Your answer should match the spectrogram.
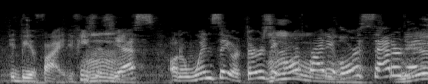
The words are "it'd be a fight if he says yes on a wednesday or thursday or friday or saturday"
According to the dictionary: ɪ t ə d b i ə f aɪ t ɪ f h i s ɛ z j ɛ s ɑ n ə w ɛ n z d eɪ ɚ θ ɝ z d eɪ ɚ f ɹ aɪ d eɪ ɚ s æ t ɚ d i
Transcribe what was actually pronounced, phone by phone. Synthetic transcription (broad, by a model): ɪ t b i ə f aɪ t ɪ f h i s ɛ z j ɛ s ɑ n ə w ɛ n z d eɪ ɚ θ ɝ z d eɪ ɚ f ɹ aɪ d eɪ ɚ s æ t ɚ d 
